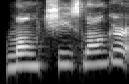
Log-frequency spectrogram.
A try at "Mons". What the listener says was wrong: Yeah, no, it's Mons. You can pronounce the S.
